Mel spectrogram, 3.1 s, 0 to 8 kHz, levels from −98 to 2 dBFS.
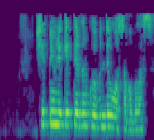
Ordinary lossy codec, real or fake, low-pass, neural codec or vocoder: MP3, 24 kbps; real; 7.2 kHz; none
